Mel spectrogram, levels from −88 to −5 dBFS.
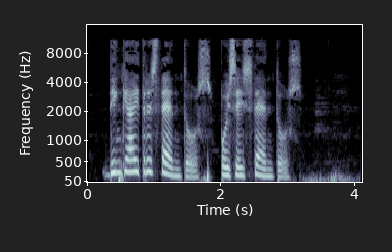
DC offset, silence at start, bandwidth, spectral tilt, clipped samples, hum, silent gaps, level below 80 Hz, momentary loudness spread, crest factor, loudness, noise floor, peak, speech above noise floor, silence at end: under 0.1%; 0.25 s; 11.5 kHz; -3.5 dB/octave; under 0.1%; none; none; -48 dBFS; 10 LU; 18 dB; -22 LUFS; -42 dBFS; -6 dBFS; 20 dB; 0.25 s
